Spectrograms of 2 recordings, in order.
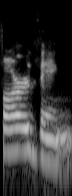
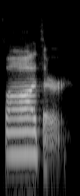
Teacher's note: that TH after the R is voiced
